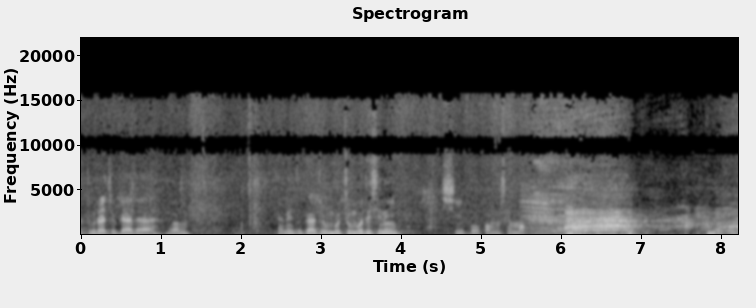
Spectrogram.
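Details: Huge cow coming down off a truck at Bintang Tani Farm, giving a run of short, low, repeated lowing grunts, then a rougher, rising bellow toward the end amid clatter.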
